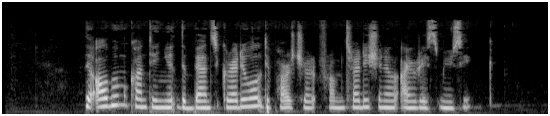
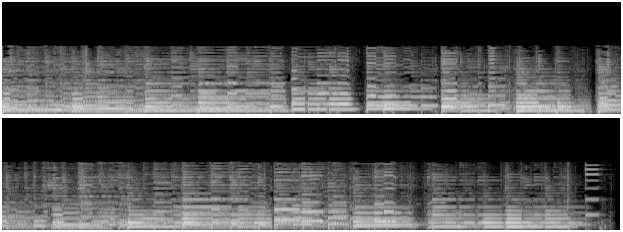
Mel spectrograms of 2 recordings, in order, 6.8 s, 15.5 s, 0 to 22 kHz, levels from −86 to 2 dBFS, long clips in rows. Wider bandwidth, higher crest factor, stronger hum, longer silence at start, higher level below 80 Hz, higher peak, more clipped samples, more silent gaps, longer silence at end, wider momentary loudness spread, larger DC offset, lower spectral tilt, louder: first, 11.5 kHz vs 4.5 kHz; about the same, 16 dB vs 16 dB; neither; first, 1.05 s vs 0 s; about the same, -52 dBFS vs -48 dBFS; about the same, -2 dBFS vs -2 dBFS; neither; neither; first, 1 s vs 0.2 s; about the same, 8 LU vs 7 LU; neither; second, -4.5 dB/octave vs -12 dB/octave; about the same, -17 LUFS vs -19 LUFS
